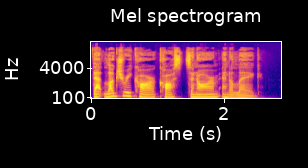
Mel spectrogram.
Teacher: Stress arm and leg for emphasis.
